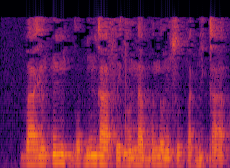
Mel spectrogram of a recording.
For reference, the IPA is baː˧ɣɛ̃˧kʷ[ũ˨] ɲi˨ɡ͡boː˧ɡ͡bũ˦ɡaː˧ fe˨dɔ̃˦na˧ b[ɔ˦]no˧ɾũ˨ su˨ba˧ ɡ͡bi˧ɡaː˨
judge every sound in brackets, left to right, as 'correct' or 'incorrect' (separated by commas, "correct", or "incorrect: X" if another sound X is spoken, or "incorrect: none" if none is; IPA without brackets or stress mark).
incorrect: ũ˦, incorrect: o˦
